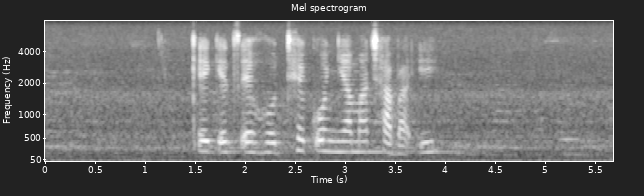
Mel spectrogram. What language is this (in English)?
Southern Sotho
